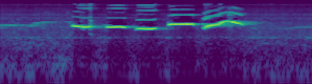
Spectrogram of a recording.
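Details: Oriental magpie-robin, calling with another replying, gives a single crisp phrase of five loud whistles, the first four short and even, the last rising and bending down, above a faint steady tone.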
